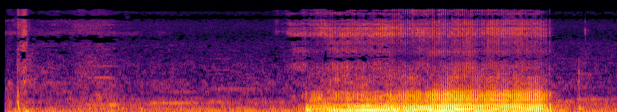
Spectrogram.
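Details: Cocker spaniel snoring loudly after a long day of eating Christmas turkey; a faint quiet stretch, then a sustained low, rattling, buzzy snore lasting about two seconds.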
